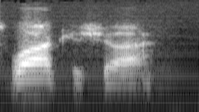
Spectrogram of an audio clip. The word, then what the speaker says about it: Waukesha: Waukesha, Wisconsin. And might be pronounced Waukesha. Who knows? Like Kenosha. – I think it's Waukesha.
